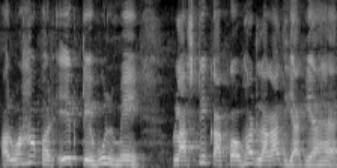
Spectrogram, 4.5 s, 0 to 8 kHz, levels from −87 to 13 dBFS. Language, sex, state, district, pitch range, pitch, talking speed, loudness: Hindi, female, Jharkhand, Deoghar, 205-260 Hz, 215 Hz, 175 wpm, -15 LUFS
